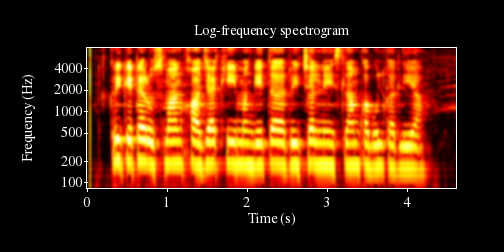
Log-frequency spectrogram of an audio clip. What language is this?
Urdu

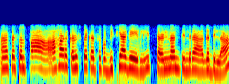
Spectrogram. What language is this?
Kannada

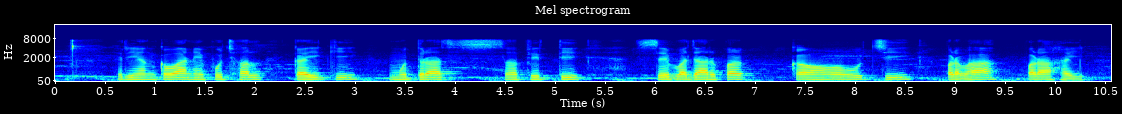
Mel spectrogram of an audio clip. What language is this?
Magahi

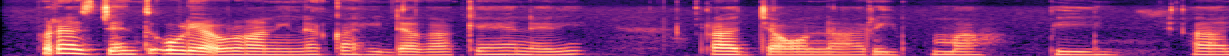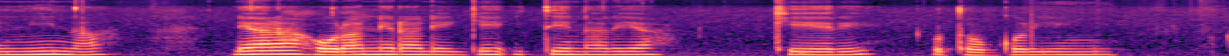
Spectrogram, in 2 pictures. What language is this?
Kikuyu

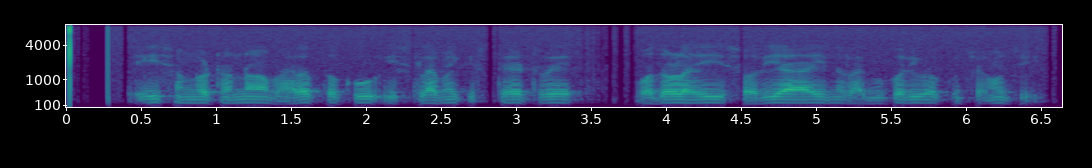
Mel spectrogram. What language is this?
Odia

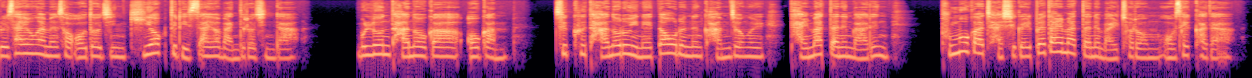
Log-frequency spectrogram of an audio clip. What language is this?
Korean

